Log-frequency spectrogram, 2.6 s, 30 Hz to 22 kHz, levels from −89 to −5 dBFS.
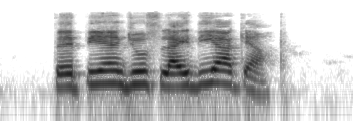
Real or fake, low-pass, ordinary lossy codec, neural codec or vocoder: fake; 10.8 kHz; Opus, 24 kbps; codec, 24 kHz, 0.9 kbps, WavTokenizer, medium speech release version 2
